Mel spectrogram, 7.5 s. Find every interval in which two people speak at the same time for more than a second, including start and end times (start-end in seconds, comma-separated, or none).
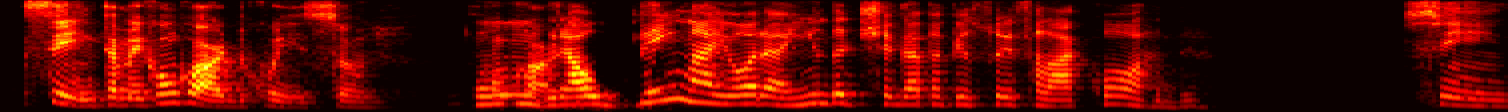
none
